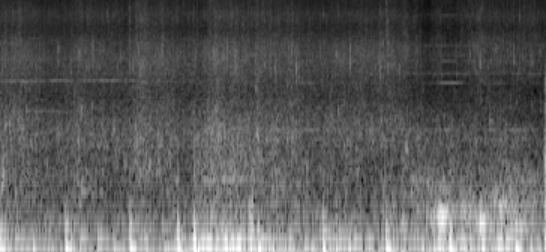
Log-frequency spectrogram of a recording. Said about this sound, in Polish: Są jakieś wodospady.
